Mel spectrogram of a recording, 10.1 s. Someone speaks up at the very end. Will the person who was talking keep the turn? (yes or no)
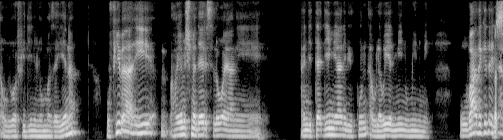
no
